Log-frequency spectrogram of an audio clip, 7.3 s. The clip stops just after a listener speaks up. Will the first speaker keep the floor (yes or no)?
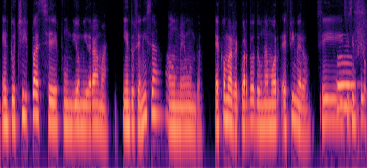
no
